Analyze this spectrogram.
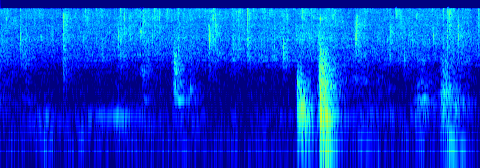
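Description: Sauce sizzling faintly in a pan, with a few light knocks and scrapes of a spoon against the pan as it is stirred, the loudest about three seconds in.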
